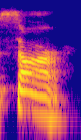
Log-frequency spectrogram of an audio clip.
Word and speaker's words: Sar'h: So there's not really another A in there to make it.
